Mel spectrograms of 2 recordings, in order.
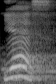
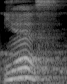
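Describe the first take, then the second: First: "yes" lifted high and louder like a question; question tune. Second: "Yes" said as a plain falling statement; statement tune. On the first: Teacher showing question intonation on "yes". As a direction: ask "yes" with a rising tune. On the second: Teacher showing statement intonation on "Yes". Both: Shown as a demonstration. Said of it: "statement versi question".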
